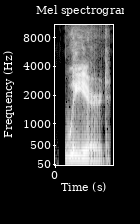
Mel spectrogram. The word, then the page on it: weird: American English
